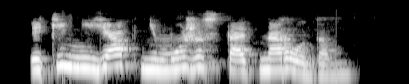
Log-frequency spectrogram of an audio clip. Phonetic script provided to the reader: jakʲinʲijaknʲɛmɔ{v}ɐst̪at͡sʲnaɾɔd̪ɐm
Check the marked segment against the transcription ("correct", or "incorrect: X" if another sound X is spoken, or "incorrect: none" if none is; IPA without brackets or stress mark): incorrect: ʐ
